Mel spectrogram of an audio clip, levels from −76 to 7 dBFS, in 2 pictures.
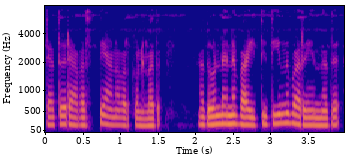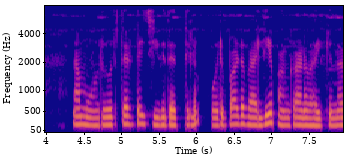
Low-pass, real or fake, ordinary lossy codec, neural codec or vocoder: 7.2 kHz; real; none; none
